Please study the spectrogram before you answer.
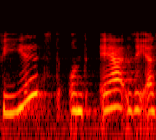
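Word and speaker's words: empfiehlt: fields and field okay so have an i e which is already a long i and then we also add an h here which stretches it even more okay so field okay we don't pronounce the h don't forget about that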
